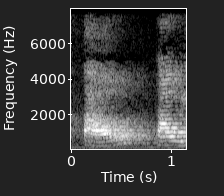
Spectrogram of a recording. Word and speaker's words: tau: Tau itu momen gaya, bacanya tau kayak T seperti ini, bacanya tau atau momen gaya atau torsi sama saja.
